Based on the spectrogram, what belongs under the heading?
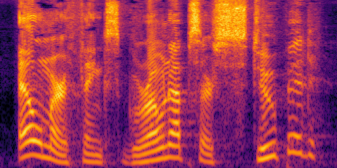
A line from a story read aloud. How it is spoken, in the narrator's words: I howled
